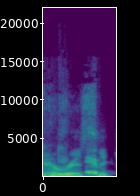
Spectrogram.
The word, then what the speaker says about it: Hrycyk: And Heuristic is spelled HRYCYK.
